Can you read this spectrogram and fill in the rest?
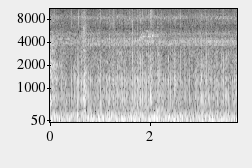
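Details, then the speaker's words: HomeBiogas burner after troubleshooting fixes for pulsating gas flow (condensation in the pipe initially suspected): continuous, even low roar with no pulsing or surging; steady burner flame. "no it is not that's a continuous stream of gas so it looks like our fixes today have actually been effective"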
